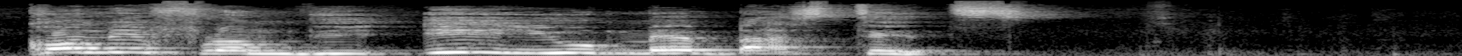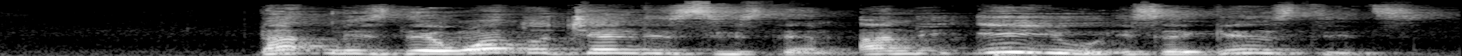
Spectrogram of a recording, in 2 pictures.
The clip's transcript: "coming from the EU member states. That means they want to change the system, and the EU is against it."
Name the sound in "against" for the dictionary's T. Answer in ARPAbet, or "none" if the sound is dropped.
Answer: T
